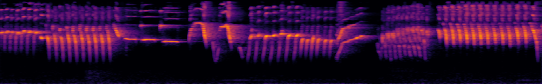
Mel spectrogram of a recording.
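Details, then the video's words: Master song of a canary for training young canaries: buzzy trills alternating with clear whistled notes and sharp rising-falling sweeps, ending in a long rapid trill. "Masteran Mewah Spesial agar burung kenari cepat GACOR"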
